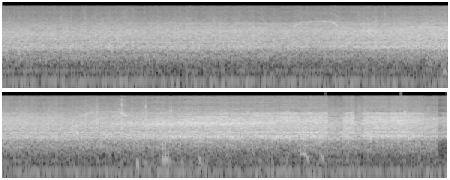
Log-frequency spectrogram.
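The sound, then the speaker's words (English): A crowd cheers and claps in a dense, steady roar that fills the whole stretch, swelling slightly louder toward the end with no clear voices standing out. “These people are cheering.”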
